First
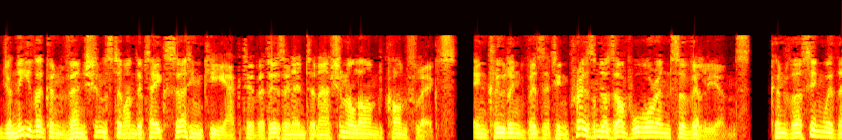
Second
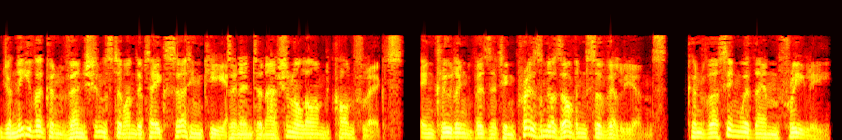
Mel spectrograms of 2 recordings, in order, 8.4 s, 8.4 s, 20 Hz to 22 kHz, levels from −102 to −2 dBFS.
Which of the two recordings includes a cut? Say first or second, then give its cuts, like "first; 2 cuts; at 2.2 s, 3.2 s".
second; 2 cuts; at 2.3 s, 5.8 s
